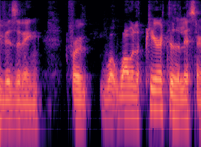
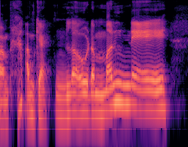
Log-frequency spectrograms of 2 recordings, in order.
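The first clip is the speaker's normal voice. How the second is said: dry, slow, mocking sarcasm, "money" drawn out; 6 semitones higher than usual. Describing a wrestler's promos since his return: imitating MJF's sarcastic delivery. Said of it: "his kind of sarcastic delivery of".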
